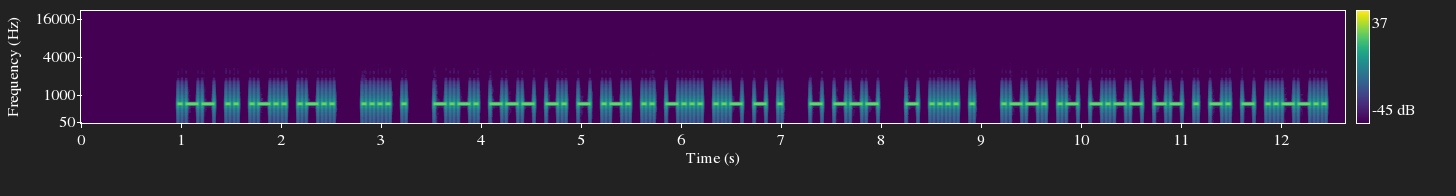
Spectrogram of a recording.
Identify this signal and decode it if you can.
Morse code, heard as a keyed tone, about 28 wpm, 700 Hz. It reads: WILL HE CONTRIBUTE TO THE PAYMENT?
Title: Sentences from Top 1400 Words 30wpm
